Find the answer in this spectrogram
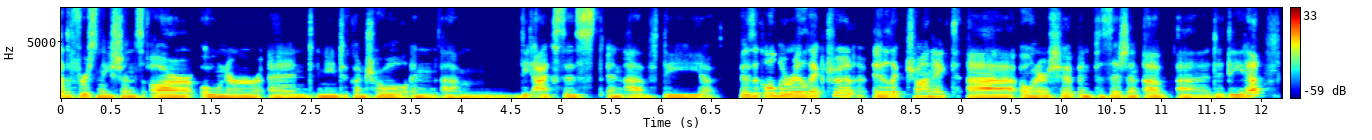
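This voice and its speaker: A woman with a French Canadian accent and medium pitch talks at a fairly slow pace with hardly any pauses and fairly even intonation, against a quiet background. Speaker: researcher. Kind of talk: panel discussion. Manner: halting.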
